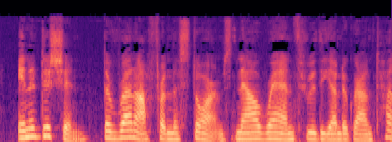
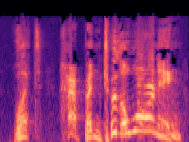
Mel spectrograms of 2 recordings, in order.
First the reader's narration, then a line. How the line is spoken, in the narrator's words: he yelled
